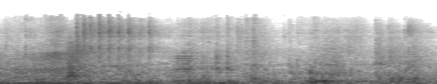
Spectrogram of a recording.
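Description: A wooden door creaks and clicks as it is pushed open, and steps sound on a hardwood floor, with a quick run of clicks about a second in.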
